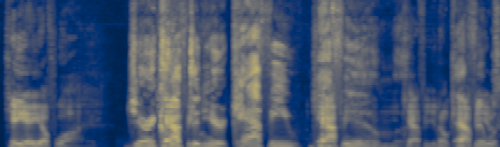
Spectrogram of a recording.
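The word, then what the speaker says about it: KAFY: So the K-A-F-Y, they pronounced it Caffey, like Kathy, but with an F, and the jingle went Caffey #1, and that was it.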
